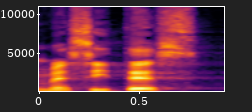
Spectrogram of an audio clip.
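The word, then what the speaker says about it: μεσίτης: En el griego es mesites. La otra vez pronuncié mal una palabra, ¿está bien? Mauri, mesites.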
